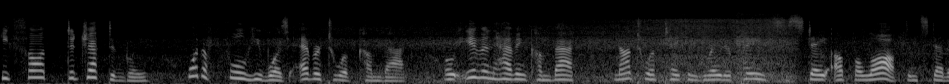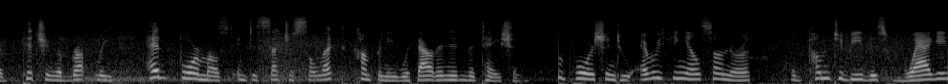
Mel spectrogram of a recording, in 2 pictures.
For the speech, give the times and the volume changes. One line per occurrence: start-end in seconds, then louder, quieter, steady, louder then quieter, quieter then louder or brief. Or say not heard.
0.0-18.9 steady.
